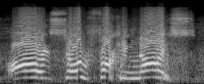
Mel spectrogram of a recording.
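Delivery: loud, high cries of relief; blissful, drawn-out whooping delight; real elation. Real, not acted. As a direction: bellow with pleasure into the cool breeze. Riding into cool sea breeze.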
